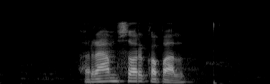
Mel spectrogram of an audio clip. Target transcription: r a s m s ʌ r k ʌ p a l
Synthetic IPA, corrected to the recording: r a m s ʌ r k ʌ p a l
